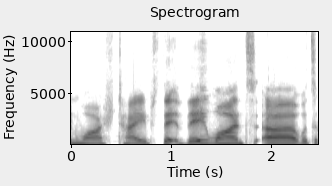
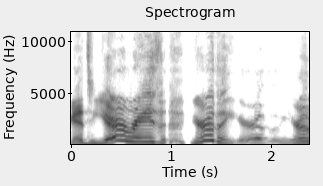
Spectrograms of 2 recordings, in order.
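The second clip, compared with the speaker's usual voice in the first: mock angry woman yelling, high, swooping, tripping over words; 7 semitones higher, 3 dB louder than usual. Speaker retells a woman coming back to yell at them; imitating a woman yelling. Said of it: "she came back to yell at me".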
